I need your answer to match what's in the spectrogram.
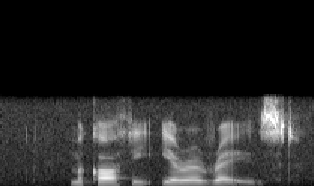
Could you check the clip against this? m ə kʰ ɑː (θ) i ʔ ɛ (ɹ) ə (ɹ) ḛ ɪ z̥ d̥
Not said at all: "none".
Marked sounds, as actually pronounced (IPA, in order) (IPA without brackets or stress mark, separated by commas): θ, ɹ, ɹ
